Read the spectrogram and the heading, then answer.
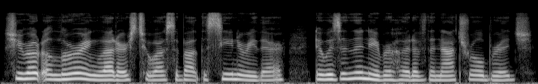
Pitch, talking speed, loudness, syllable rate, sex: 220 Hz, 210 wpm, -16 LUFS, 6.4 syllables/s, female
